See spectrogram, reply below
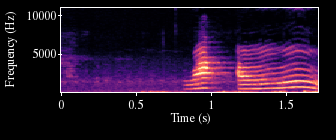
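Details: Talking parrot calling out "Mithu": two voiced syllables, a short bright note followed by a longer wavering harmonic tone that dips at the end, with soft low thumps in the room.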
